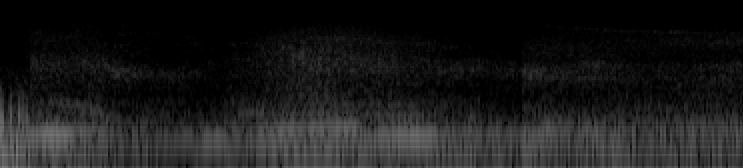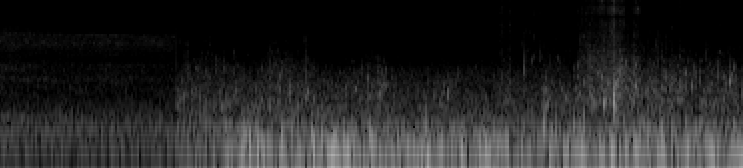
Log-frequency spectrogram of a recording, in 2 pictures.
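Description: A distant motorboat engine runs with a steady drone over the lake. About nine seconds in, gusty wind buffeting the microphone takes over, much louder and rumbling.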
